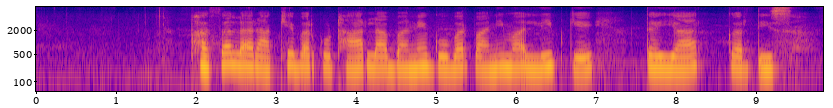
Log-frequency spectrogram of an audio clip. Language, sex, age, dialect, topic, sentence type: Chhattisgarhi, female, 18-24, Western/Budati/Khatahi, agriculture, statement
